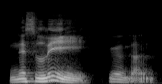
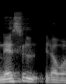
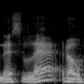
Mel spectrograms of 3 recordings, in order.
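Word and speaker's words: Nestle: 번역하고 있는데, 이것은 에버하드 네슬리, 네슬리라고 미국 사람들 발음합니다. 한국 사람은 네슬이라고 하지만 네슬리가 맞는 발음이고, 근데 모르죠. 이 사람은 독일 사람인데, 제가 독일어를 옛날에 배웠는데 다 잊어먹고 발음을 어떻게 하는지. 이 사람들은 네슬레라고 발음하는 중.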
